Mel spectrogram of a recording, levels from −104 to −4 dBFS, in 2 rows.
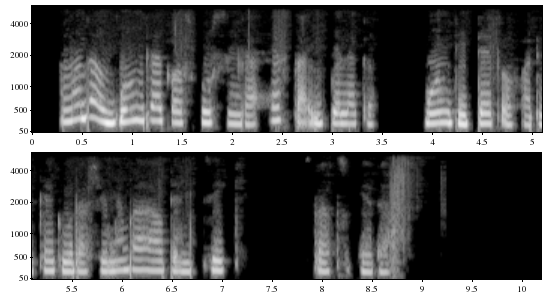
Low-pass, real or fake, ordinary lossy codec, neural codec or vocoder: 5.4 kHz; real; none; none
